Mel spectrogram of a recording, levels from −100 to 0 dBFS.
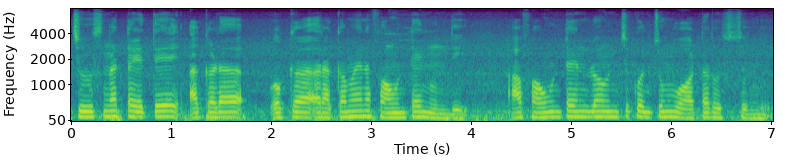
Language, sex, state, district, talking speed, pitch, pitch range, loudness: Telugu, male, Telangana, Hyderabad, 110 wpm, 135 Hz, 125-145 Hz, -14 LUFS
